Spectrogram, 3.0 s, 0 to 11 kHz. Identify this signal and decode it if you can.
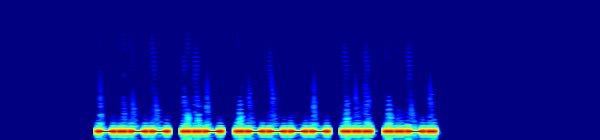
Morse code, heard as a keyed tone, about 46 wpm, 700 Hz. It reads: YU1SF
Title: DXCC-100 Call Signs - 5 Characters - Repeated 2x - 45wpm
